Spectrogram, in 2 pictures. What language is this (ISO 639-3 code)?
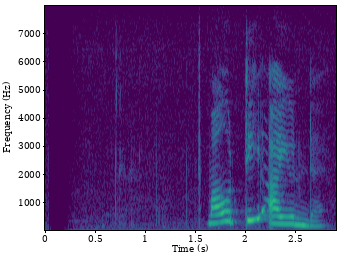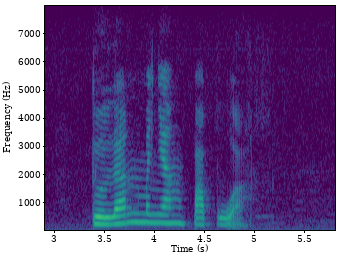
jav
